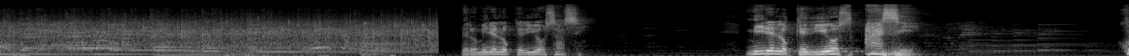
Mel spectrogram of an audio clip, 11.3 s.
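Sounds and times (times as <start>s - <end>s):
audience applause: 0.0s - 4.4s
speech: 4.6s - 6.0s, 7.4s - 9.2s.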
